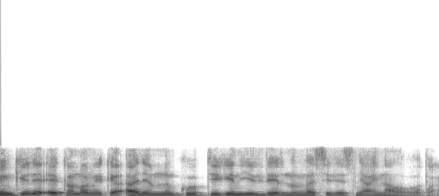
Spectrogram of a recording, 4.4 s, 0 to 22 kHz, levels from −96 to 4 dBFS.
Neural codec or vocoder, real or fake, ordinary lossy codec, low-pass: codec, 16 kHz, 2 kbps, X-Codec, HuBERT features, trained on general audio; fake; AAC, 48 kbps; 5.4 kHz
